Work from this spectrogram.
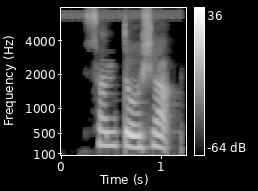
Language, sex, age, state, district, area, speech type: Kannada, female, 18-30, Karnataka, Tumkur, urban, read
